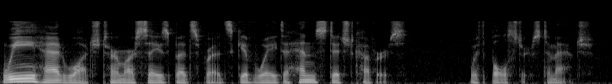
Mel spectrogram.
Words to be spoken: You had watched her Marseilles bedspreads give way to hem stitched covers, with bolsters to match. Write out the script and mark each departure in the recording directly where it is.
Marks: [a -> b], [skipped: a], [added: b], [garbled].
[You -> We] had watched her Marseilles bedspreads give way to hem stitched covers, with bolsters to match.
